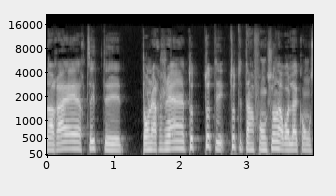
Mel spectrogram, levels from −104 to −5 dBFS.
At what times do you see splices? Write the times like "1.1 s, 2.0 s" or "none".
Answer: none

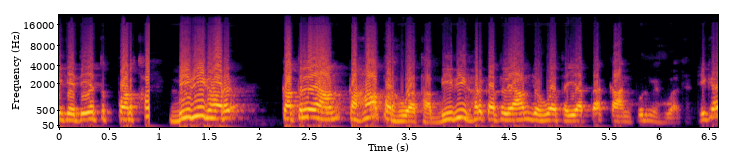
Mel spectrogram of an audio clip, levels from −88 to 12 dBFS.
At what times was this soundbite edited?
0.9 s

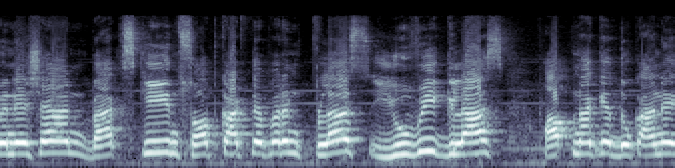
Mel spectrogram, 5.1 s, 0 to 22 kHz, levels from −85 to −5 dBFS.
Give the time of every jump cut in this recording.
none

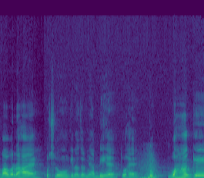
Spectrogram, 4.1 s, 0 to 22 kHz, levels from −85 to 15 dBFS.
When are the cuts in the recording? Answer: 0.8 s, 2.8 s

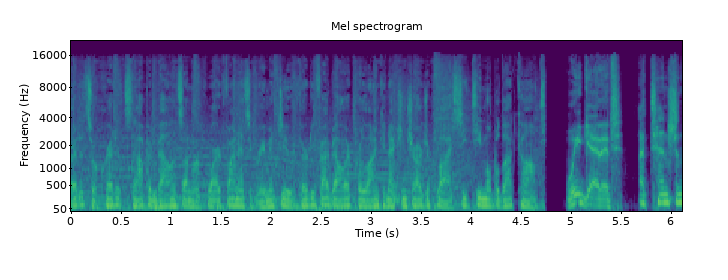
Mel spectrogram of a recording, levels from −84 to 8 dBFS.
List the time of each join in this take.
4.8 s

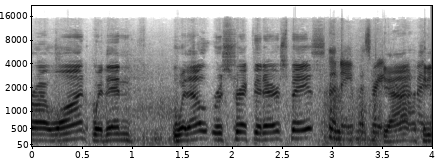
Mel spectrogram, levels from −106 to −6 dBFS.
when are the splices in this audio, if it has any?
2.9 s

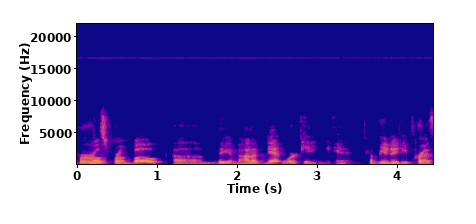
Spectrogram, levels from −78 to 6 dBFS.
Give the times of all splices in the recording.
1.1 s

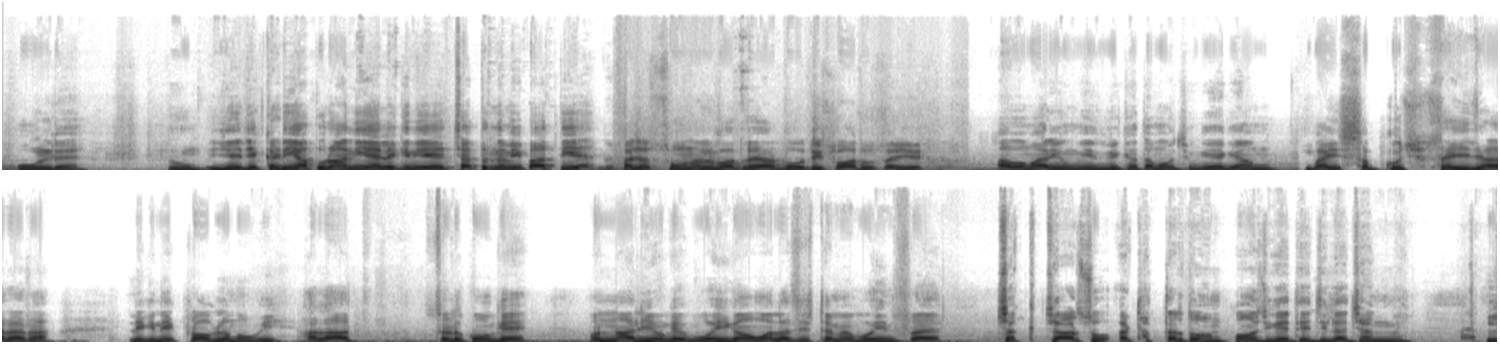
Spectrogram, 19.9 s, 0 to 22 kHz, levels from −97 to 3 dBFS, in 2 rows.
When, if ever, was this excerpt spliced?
4.0 s, 6.4 s, 8.6 s, 11.9 s, 16.4 s

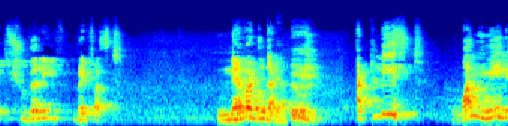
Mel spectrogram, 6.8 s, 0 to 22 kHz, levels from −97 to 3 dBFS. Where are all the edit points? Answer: 4.5 s

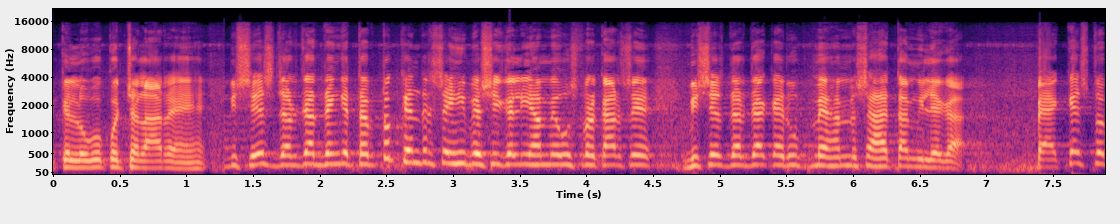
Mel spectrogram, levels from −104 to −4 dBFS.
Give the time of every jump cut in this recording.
1.3 s

